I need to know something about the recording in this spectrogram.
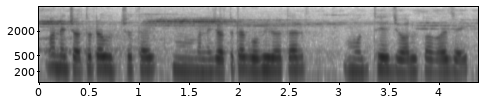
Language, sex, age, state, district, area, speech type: Bengali, female, 18-30, West Bengal, Jalpaiguri, rural, spontaneous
